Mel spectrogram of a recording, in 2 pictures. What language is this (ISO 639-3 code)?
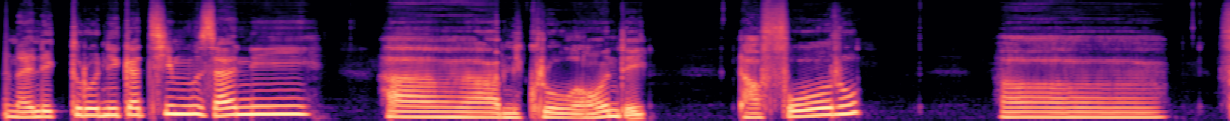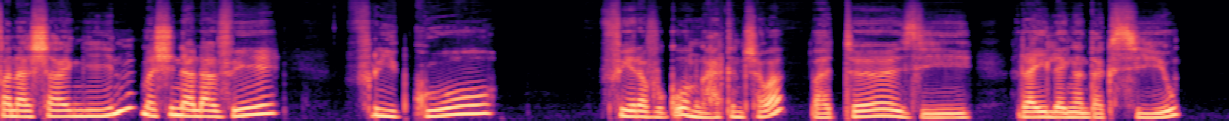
tkg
